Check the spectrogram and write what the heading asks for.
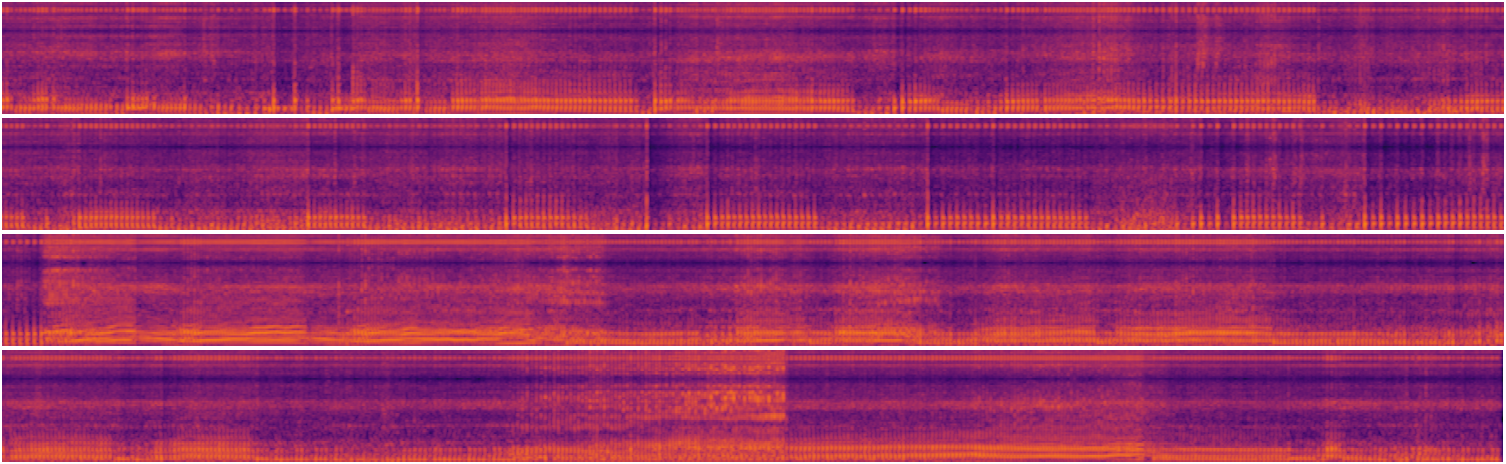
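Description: Dirt bike engine heard close up from on the bike, revving hard with its pitch rising and falling again and again as the rider works the throttle and shifts gears around a motocross track.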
